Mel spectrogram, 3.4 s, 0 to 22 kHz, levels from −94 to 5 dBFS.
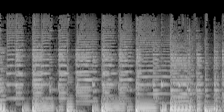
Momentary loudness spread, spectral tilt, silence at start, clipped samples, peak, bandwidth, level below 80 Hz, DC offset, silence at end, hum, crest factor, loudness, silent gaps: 4 LU; -4.5 dB/octave; 0 s; under 0.1%; -2 dBFS; 13.5 kHz; -22 dBFS; under 0.1%; 0 s; none; 16 dB; -19 LUFS; none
